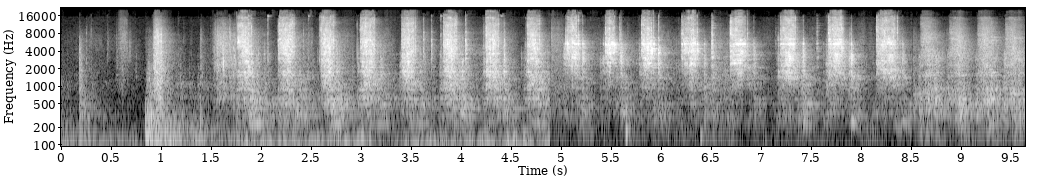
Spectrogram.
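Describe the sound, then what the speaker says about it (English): Ratchet wrench clicking rapidly as old nylock nuts are backed off the U-bolts under a Series Land Rover during restoration; steady bursts of close, sharp pawl clicks with brief pauses, no talking. "First job is to replace all those old nylocks that are on the U-bolts with these nice new ones."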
